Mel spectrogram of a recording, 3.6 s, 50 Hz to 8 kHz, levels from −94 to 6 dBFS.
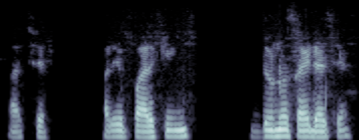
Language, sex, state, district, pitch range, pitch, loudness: Bengali, male, West Bengal, Malda, 120-130 Hz, 125 Hz, -17 LUFS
